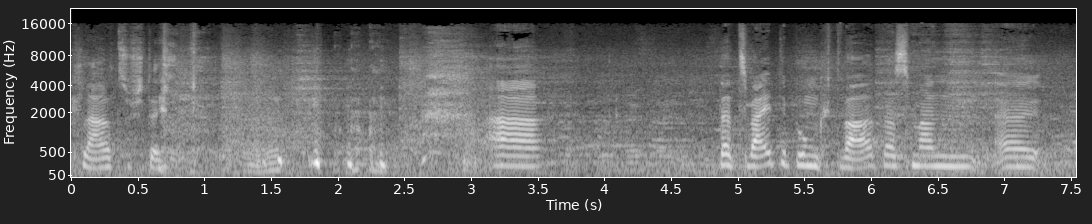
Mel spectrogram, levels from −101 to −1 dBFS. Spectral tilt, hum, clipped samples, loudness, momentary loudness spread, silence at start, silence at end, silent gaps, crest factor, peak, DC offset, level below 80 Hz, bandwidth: -3.5 dB/octave; none; under 0.1%; -20 LUFS; 15 LU; 0 s; 0 s; none; 20 dB; 0 dBFS; under 0.1%; -48 dBFS; 16.5 kHz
